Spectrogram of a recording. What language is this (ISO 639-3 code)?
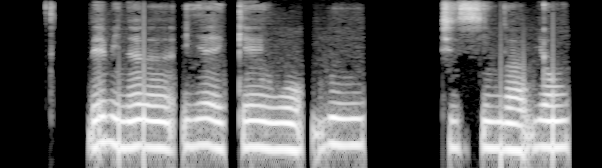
ksf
